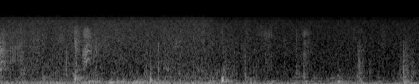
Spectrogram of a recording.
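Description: Quiet room noise: a low steady hum with a few soft, scattered clicks, the sharpest a little after two seconds in.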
